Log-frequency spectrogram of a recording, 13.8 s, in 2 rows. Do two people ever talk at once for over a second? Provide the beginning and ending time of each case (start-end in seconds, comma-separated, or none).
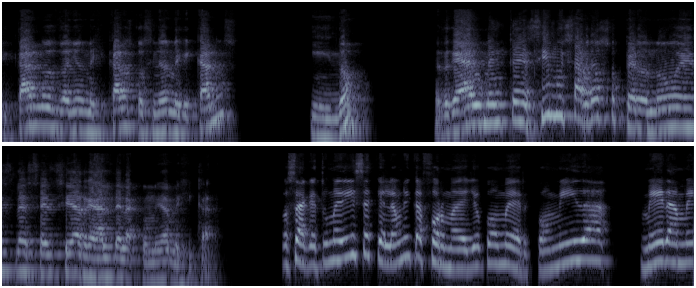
none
